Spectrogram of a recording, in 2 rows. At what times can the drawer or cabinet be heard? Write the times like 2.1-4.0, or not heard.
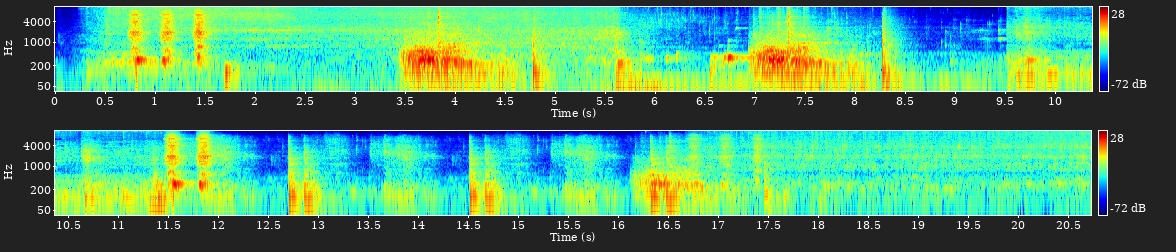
3.4-4.9, 6.9-8.4, 16.1-17.6.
